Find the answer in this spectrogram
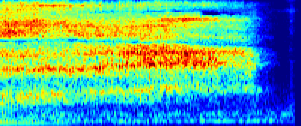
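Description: Anime sound effect: a loud rushing noise that starts suddenly, holds steady, then fades away near the end and cuts off.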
